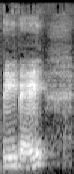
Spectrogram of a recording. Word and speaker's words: bebe: I've always called it Beeb, although I think it's actually pronounced Bebe.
